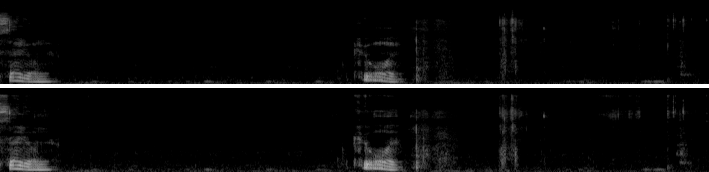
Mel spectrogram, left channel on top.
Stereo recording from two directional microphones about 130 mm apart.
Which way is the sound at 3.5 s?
5° left (ahead or behind).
